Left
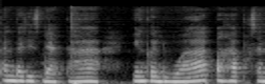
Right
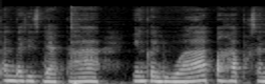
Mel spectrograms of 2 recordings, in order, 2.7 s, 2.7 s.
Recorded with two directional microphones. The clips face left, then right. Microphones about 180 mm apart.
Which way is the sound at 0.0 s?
15° left (ahead or behind).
